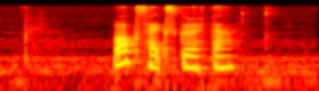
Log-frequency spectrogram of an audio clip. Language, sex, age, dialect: Faroese, female, 36-60, Norðurstreymoy/Eysturoy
